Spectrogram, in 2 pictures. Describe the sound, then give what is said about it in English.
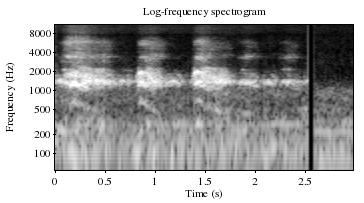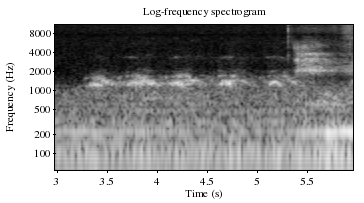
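Crows caw in the background in a quick run of harsh, loud calls, then go quiet before one more caw near the end, over a steady low rumble. “I'm sure you can hear all the noise in the background. It's, you know, there's crows just going away right now”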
